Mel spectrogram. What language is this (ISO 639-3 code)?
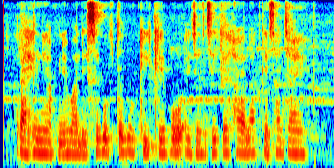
urd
